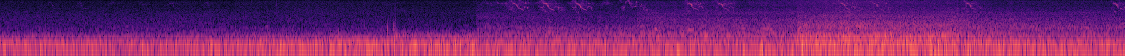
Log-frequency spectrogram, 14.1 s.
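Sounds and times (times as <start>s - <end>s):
steady low rumble: 1.2s - 14.0s
small birds chirping: 6.0s - 12.5s, 13.3s - 14.0s.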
